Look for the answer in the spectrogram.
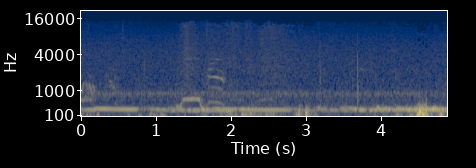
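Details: Grouse lekking in Colorado in 2023: a sustained low moaning tone, short whistled and looped notes above it in the middle, and a loud rough burst near the end.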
